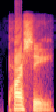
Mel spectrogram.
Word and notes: Parsee: American English

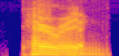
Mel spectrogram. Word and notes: parang: American English

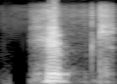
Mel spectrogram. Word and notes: hipped: American English

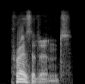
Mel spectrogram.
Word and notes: president: British English

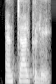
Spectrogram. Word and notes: antalkali: Indian

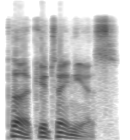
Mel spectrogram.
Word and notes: percutaneous: British English

